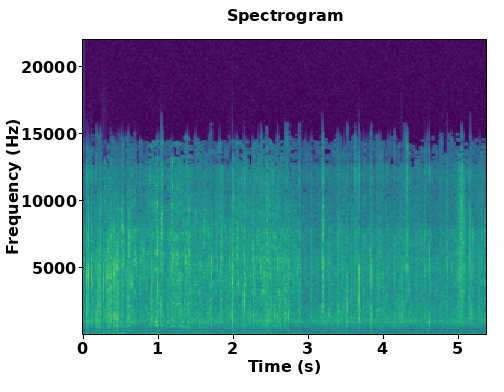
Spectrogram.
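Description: Rain falling on a nylon tarp overhead: a steady hiss with many scattered drop taps.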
